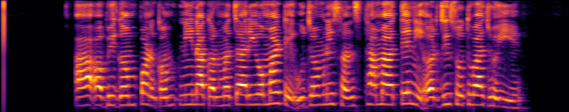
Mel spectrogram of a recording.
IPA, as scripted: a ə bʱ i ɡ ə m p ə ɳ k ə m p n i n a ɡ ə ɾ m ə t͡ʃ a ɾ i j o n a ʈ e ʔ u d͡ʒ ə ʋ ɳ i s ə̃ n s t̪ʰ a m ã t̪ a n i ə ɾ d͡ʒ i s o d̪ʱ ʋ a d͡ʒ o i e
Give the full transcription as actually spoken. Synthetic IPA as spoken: a ə bʱ i ɡ ə m p ə ɳ k ə m p n i n a k ə ɾ m ə t͡ʃ a ɾ i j o m a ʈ e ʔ u d͡ʒ ə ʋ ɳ i s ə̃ n s t̪ʰ a m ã t̪ e n i ə ɾ d͡ʒ i s o d̪ʱ ʋ a d͡ʒ o i e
